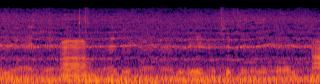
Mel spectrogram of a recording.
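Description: Indistinct men's voices talking over a steady low machine hum and a faint steady high whine, with a short loud 'ah'-like vocal sound about a second in.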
